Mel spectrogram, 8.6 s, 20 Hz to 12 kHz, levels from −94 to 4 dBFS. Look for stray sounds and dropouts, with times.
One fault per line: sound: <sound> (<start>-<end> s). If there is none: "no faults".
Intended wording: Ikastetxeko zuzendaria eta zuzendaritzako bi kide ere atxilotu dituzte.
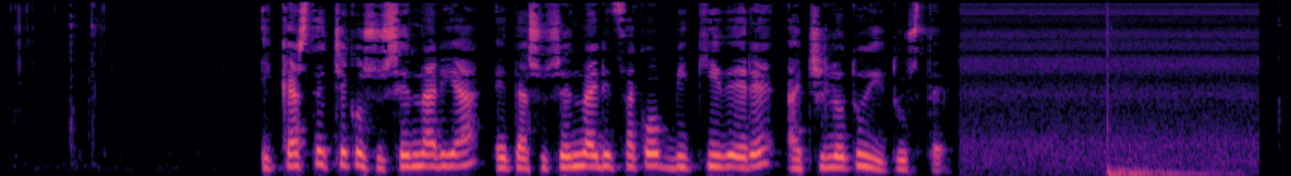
sound: thud (7.4-8.3 s)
